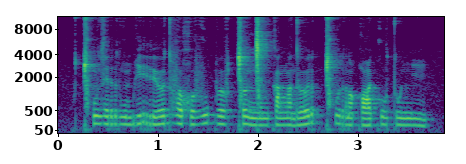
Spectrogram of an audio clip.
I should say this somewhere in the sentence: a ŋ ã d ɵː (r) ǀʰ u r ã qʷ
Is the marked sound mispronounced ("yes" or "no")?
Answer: no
